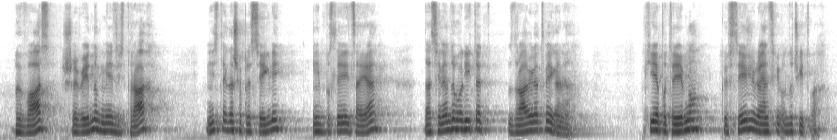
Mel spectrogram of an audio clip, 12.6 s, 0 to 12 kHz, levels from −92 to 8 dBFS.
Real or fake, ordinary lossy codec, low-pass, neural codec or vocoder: fake; none; none; codec, 24 kHz, 6 kbps, HILCodec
